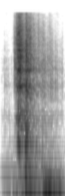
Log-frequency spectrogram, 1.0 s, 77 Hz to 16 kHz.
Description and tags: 12-Comida perro 3-consolidated
Plastic, Food, Dog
